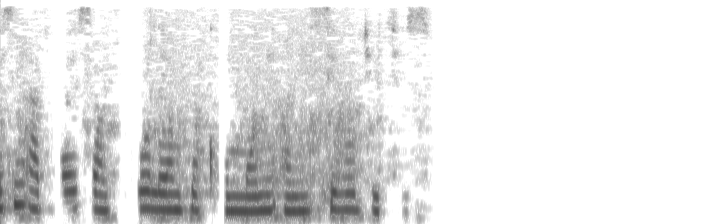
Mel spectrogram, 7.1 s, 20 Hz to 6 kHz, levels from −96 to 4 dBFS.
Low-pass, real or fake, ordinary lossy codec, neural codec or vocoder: 5.4 kHz; real; MP3, 24 kbps; none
